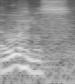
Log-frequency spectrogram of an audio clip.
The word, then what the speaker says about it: UFRGS: Ela é professora, como todos sabem, no Departamento de Sociologia da URGS, né? Aliás, URGS, ela começou não se pronuncia o F, porque ela começou como uma universidade estadual do Rio Grande do Sul, não é isso?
